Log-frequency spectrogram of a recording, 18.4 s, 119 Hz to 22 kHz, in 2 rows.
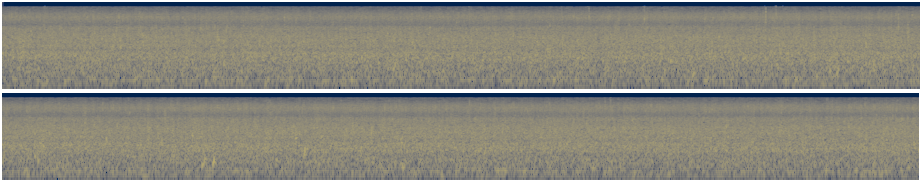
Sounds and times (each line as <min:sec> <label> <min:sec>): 0:00.0 stream flowing 0:18.3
